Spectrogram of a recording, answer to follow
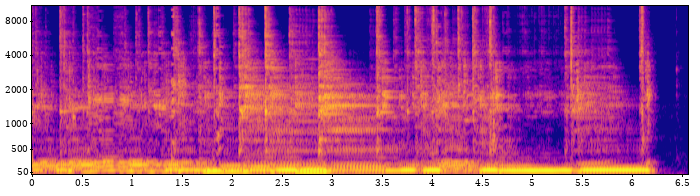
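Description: Electric bass strung with super-heavy-gauge strings in standard tuning, played as a fast riff of rapid, closely spaced notes with a strong low end. The playing stops abruptly at the very end.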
